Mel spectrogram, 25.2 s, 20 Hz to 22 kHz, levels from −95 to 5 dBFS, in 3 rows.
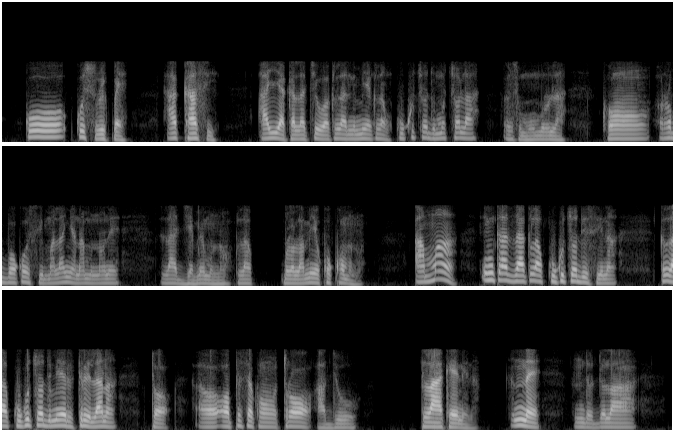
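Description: No faults are audible; the speech sits on a 40 kbit/s G.726 ADPCM path with nothing above 3.8 kHz, and any coding noise at that rate is faint at most.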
